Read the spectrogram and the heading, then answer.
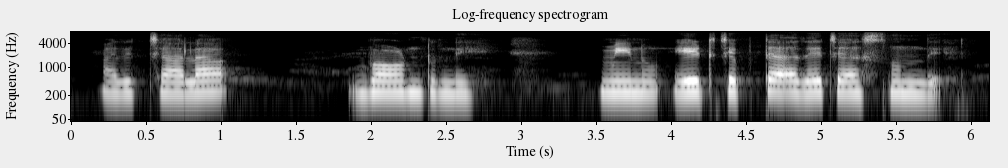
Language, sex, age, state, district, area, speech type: Telugu, female, 60+, Andhra Pradesh, Vizianagaram, rural, spontaneous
